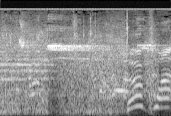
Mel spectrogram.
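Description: Referee's whistle blowing to stop play for a foul: one steady high-pitched blast of about a second, over the constant crowd noise of a basketball arena, with a short second toot near the end.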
